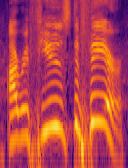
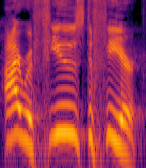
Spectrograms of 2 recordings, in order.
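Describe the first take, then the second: First: Much louder and higher, defiant shout; shouted declaration. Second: Said in the usual way. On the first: Acted. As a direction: belt it out like a vow.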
